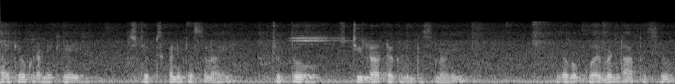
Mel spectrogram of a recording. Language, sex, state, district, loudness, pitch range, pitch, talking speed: Telugu, male, Andhra Pradesh, Srikakulam, -19 LUFS, 105-110 Hz, 110 Hz, 135 wpm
